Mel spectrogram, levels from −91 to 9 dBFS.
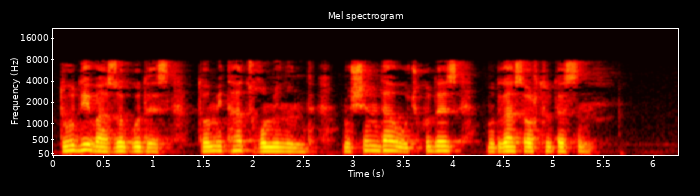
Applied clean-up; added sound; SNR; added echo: none; none; none; none.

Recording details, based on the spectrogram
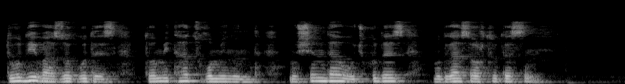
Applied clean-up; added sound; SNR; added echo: none; none; none; reverberation time 0.4 s.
